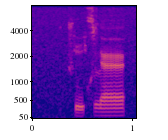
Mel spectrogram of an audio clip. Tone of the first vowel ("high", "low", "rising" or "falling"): low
